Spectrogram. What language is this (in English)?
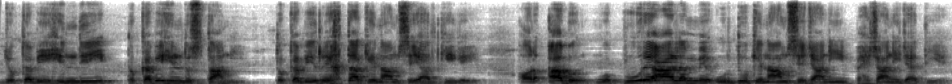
Urdu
